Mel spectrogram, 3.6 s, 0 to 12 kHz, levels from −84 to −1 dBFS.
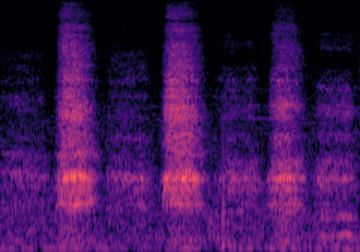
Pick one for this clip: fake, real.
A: real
